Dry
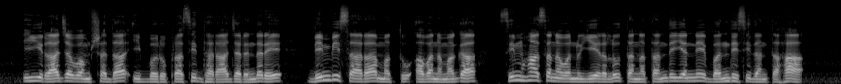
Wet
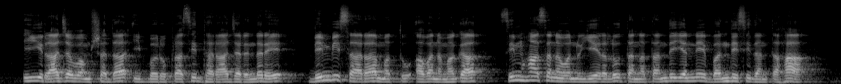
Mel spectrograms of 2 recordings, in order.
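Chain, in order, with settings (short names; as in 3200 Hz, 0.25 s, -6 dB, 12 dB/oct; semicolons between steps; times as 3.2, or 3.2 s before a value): gate -48 dBFS, range -6 dB; shoebox room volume 660 m³, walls furnished, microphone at 0.58 m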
